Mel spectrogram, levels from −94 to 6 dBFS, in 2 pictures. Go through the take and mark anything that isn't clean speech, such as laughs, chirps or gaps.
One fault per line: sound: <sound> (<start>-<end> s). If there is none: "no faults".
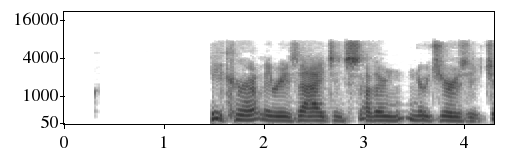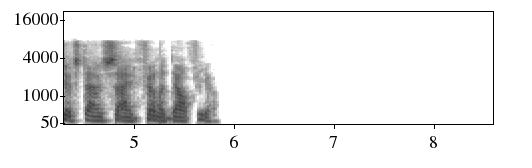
no faults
